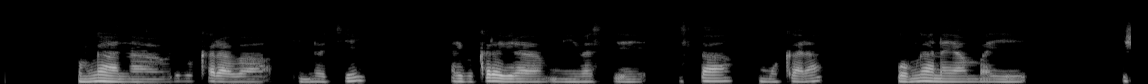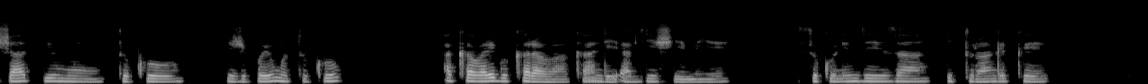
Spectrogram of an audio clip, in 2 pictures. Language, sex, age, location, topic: Kinyarwanda, male, 50+, Huye, health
